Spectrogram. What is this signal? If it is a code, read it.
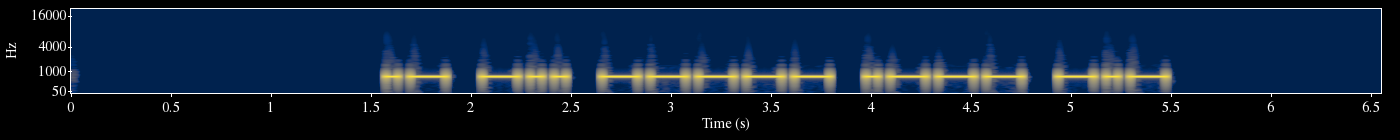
Morse code, heard as a keyed tone, about 20 wpm, 700 Hz. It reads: AD0JK
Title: Speed Racing - USA 2x2 Call Signs 17wpm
